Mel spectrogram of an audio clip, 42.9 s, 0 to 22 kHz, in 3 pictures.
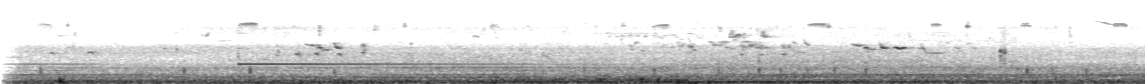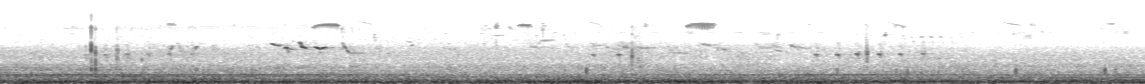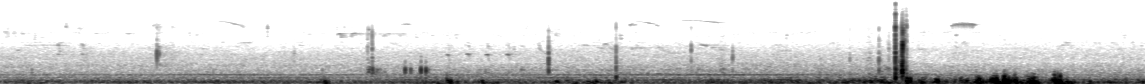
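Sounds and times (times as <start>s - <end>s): low rumbling background: 0.0s - 42.9s
steady low hum: 0.0s - 42.9s
birds chirping: 0.2s - 14.7s.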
